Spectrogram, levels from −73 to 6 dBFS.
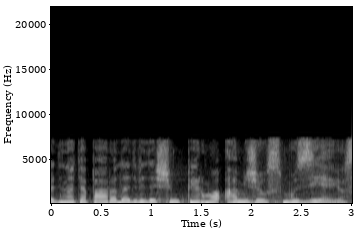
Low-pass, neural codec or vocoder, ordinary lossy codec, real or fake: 7.2 kHz; none; MP3, 48 kbps; real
